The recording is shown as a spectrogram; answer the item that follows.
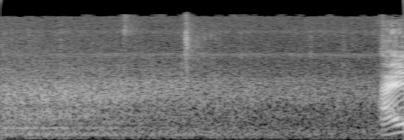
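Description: Steady background noise with a low hum, slowly fading over about two seconds, with a few faint ticks; a man starts speaking at the very end.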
